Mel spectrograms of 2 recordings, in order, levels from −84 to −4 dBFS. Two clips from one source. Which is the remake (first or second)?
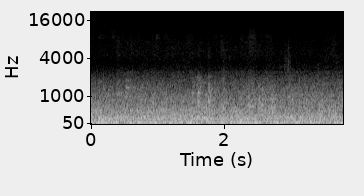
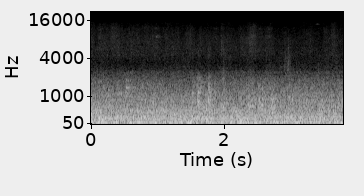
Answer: second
